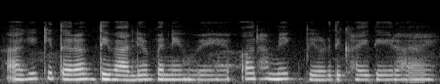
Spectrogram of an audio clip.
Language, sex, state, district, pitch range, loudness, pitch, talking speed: Hindi, female, Uttar Pradesh, Lalitpur, 220-245 Hz, -16 LUFS, 225 Hz, 205 wpm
